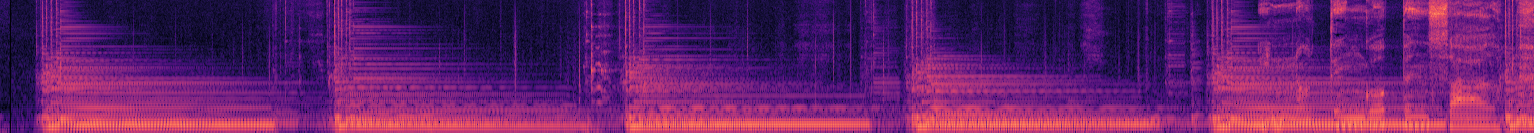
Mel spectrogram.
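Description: A pop song's instrumental intro plays loudly, with sustained, buzzy synth-like chords changing every few seconds in a steady pattern, building fuller near the end, no singing yet.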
